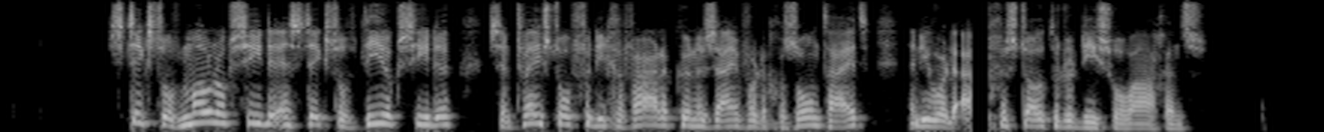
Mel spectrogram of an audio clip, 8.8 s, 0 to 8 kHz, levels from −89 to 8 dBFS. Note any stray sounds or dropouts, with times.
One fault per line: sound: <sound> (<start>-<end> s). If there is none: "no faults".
sound: dropout (6.5-6.6 s)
